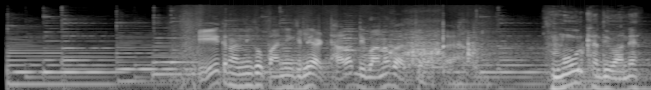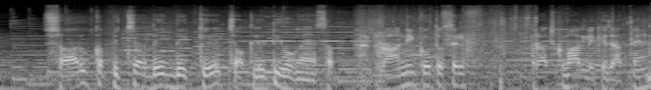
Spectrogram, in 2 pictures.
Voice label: dialogue Ringtone; Ek rani ko pane ke liye; Chaman Bahaar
